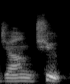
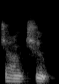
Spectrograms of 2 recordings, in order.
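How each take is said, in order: First: The final syllable is said fully and heavily. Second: The final syllable is said very lightly. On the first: The speaker calls it wrong. "I didn't say" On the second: The speaker calls it right. "The ending syllable is very light"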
